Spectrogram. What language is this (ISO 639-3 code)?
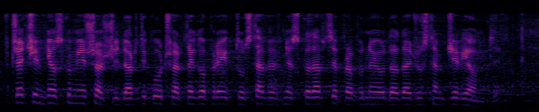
pol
